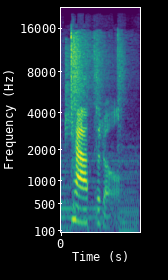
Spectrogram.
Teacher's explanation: three syllable word stress is on first syllable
